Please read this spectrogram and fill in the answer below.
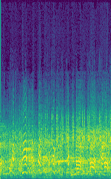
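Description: Studio audience laughing, many voices at once.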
